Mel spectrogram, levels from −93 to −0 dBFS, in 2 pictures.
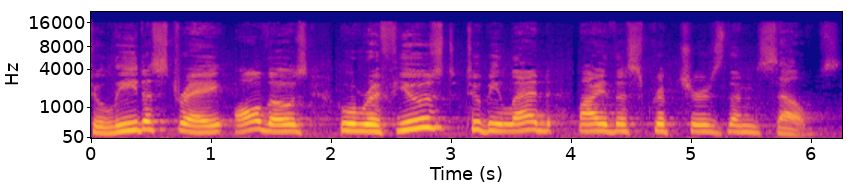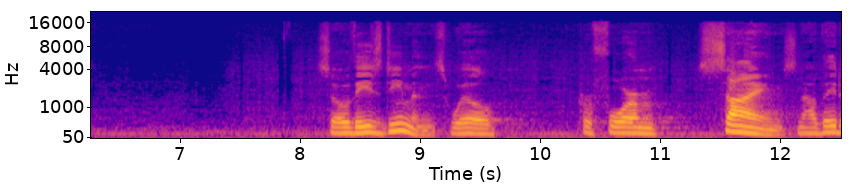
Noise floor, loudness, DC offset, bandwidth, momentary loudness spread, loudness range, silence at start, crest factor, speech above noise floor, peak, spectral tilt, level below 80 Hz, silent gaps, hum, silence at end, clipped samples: -51 dBFS; -20 LUFS; under 0.1%; 16.5 kHz; 14 LU; 10 LU; 0 s; 16 dB; 32 dB; -4 dBFS; -7 dB/octave; -58 dBFS; none; none; 0 s; under 0.1%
